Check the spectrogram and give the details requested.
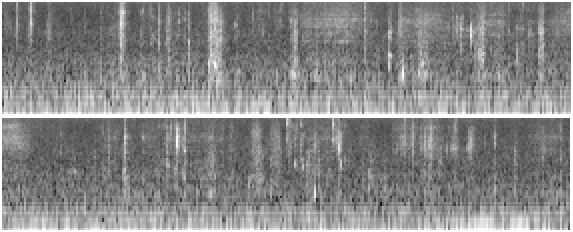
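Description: A person biting into and chewing a chicken wrap with lettuce close to the microphone: soft, wet, scattered crunches and crackles, over a steady low hum.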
